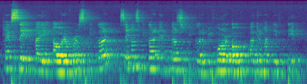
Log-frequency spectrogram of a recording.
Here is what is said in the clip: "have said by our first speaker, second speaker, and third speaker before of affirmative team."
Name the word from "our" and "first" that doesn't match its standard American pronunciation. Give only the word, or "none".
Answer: first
